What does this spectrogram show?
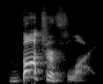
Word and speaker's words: butterfly: Butterfly, same. Ba, is receiving all the stress. Butterfly.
